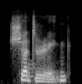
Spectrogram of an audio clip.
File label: "shuttering", Indian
